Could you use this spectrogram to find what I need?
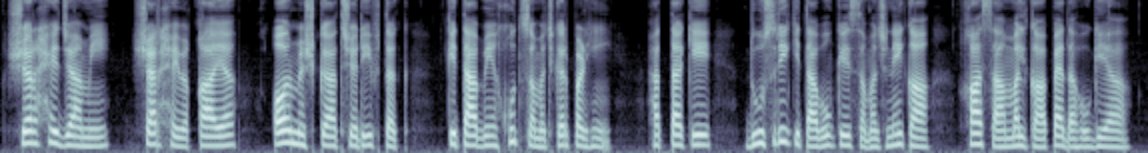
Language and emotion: Urdu, neutral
